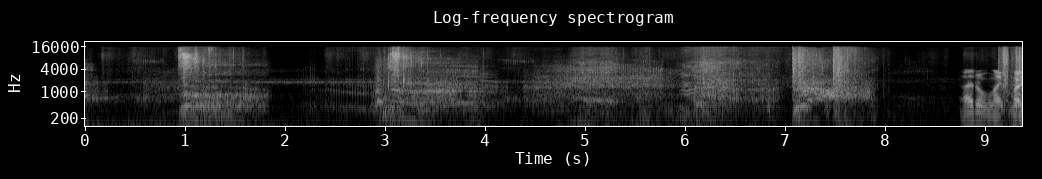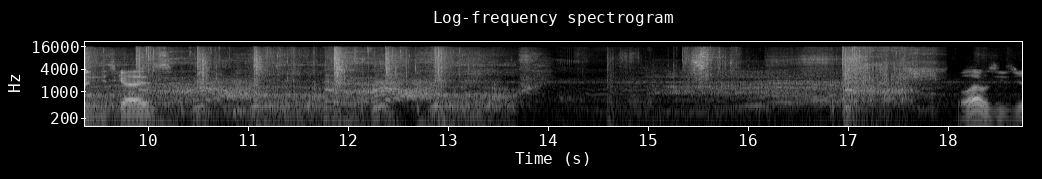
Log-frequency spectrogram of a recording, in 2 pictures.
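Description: A knife slashes and stabs into flesh with wet, heavy thuds.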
